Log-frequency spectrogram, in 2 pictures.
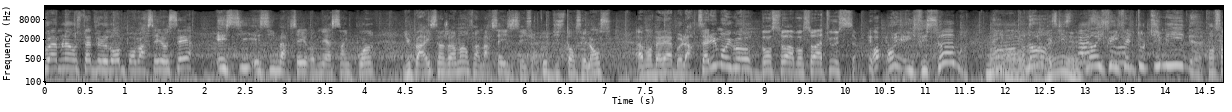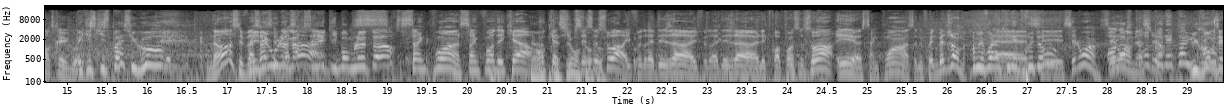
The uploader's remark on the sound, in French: en direct du Vélodrome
